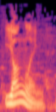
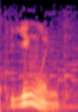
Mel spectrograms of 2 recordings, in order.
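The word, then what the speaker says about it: Yuengling: Youngling is not pronounced youngling. It's pronounced yingling. Thanks, Don. Now, I appreciate the correction. He's from Pennsylvania. It's spelt youngling, but I guess you're supposed to say yingling, which sounds much more Asian to me.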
